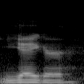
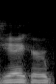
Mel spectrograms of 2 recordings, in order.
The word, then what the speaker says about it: Jaeger: dance out with them I'm gonna say this guy's name is pronounced Jaeger that j-a-e is Jager Jaeger bull that's how I pronounce it but uh he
